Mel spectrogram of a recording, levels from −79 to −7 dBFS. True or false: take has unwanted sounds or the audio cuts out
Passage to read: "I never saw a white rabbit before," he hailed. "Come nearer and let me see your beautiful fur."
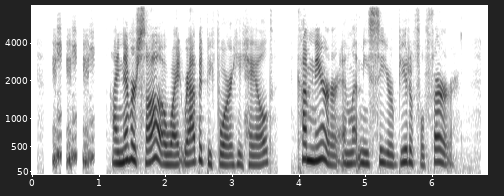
true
